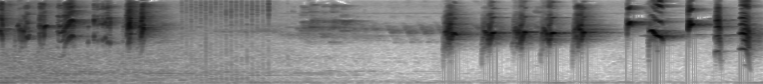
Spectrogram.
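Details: Long-tailed shrike in lively 'gacor' song packed with 'isian' and 'tembakan' phrases, used for tutoring other songbirds: a cluster of harsh, high notes, a brief lull, then a fast run of clipped, repeated whistled notes.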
